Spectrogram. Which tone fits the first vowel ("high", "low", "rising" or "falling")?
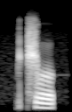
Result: low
